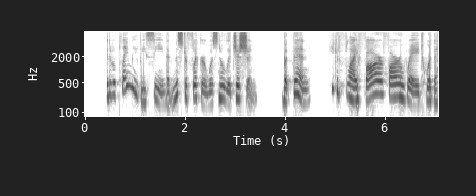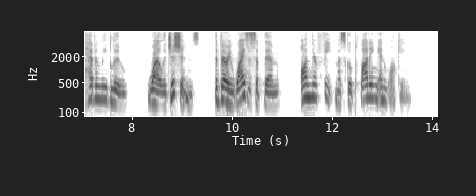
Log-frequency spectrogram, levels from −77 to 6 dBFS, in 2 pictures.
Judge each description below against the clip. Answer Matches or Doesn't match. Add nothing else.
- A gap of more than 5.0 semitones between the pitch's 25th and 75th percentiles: Matches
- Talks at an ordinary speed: Matches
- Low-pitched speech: Doesn't match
